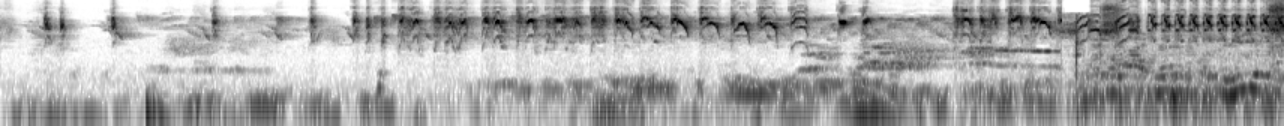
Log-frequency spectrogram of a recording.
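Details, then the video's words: Little spiderhunters singing vigorously: dense, rapid, very high chirps and sharp ticking notes that pour out almost continuously and grow busier toward the end, with faint low murmuring beneath. "Burung sogok ontong pada gacor"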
